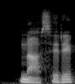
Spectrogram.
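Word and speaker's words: ناصره: سامعین, آپ نے یہاں جو جملے سنے ان میں خواتین کے جو نام ہیں رضیہ ناصرہ اور نسیمہ، ان کا فارسی تلفظ آپ نے ملاحظہ کیا کہ رضیہ کو رضیے کہا گیا، ناصرہ کو ناصرے کہا گیا اور نسیمہ کو نسیمے۔ ہم بتا چکے ہیں کہ یہ ہائے غیر ملفوظ کہلاتی ہے، اور اس طرح کے سبھی ناموں کو آپ اردو کی بڑی یہ کی طرح تلفظ کیجیے۔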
